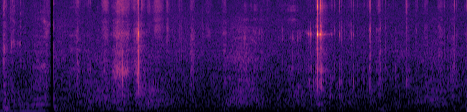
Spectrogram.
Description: An object is dropped onto wood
